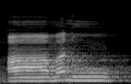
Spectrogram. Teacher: حمزہ میں کھڑا زبر ہے، ایک الف کی مقدار اس کو کھینچ کے پڑھیں گے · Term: مد اصلی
